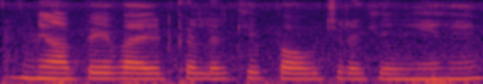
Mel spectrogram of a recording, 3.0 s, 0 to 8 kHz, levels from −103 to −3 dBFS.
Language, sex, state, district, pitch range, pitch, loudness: Hindi, female, Bihar, Begusarai, 195-205 Hz, 195 Hz, -44 LUFS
